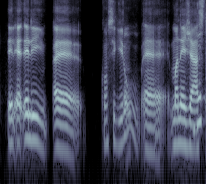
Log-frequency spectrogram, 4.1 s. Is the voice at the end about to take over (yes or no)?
no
